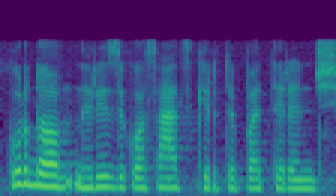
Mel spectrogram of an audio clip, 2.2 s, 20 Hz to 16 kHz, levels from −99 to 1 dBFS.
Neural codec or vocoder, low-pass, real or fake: none; 7.2 kHz; real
